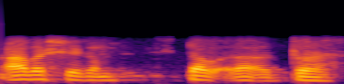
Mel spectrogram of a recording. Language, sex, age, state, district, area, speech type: Sanskrit, male, 18-30, Andhra Pradesh, Kadapa, urban, conversation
